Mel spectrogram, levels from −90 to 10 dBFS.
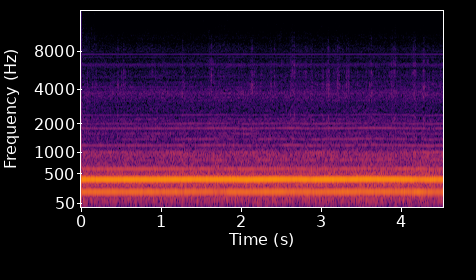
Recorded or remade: recorded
